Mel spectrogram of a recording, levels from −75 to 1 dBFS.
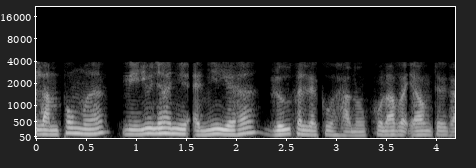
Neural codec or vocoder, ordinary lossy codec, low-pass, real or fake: codec, 16 kHz in and 24 kHz out, 0.6 kbps, FocalCodec, streaming, 4096 codes; AAC, 16 kbps; 7.2 kHz; fake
